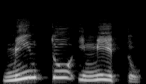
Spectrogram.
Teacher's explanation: Minto e mito alterou o significado só por causa da vogal nasal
